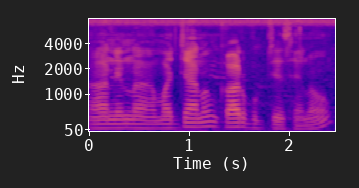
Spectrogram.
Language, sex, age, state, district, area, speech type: Telugu, male, 30-45, Andhra Pradesh, Bapatla, urban, spontaneous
